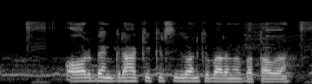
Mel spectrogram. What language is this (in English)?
Maithili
